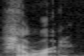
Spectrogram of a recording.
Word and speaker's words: jaguar: uh so all right in Spanish a Jaguar is pronounced Hagar okay what did the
